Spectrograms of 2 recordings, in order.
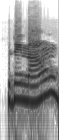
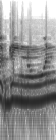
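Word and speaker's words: renown: रिनाउन भी नाउन है, नाउन part of speech, ठीक है। कुछ लोग इसको रिनोन भी पढ़ते हैं लेकिन उसकी स्पेलिंग और इसकी स्पेलिंग में डिफरेंस होता है, ठीक है।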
